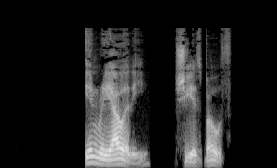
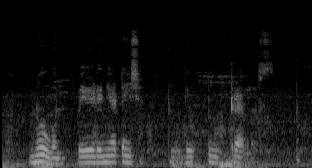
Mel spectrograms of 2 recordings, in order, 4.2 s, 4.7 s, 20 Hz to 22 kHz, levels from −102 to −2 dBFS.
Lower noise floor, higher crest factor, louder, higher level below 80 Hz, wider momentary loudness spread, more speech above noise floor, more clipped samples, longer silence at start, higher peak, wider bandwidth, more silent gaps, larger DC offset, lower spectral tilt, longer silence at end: first, under -90 dBFS vs -67 dBFS; about the same, 22 dB vs 20 dB; first, -20 LUFS vs -48 LUFS; about the same, -64 dBFS vs -64 dBFS; second, 17 LU vs 20 LU; first, over 70 dB vs 20 dB; neither; first, 1.25 s vs 0.05 s; first, -2 dBFS vs -30 dBFS; about the same, 11.5 kHz vs 10.5 kHz; first, 2.25-2.61 s vs none; neither; second, -4.5 dB/octave vs -8 dB/octave; first, 0.85 s vs 0 s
